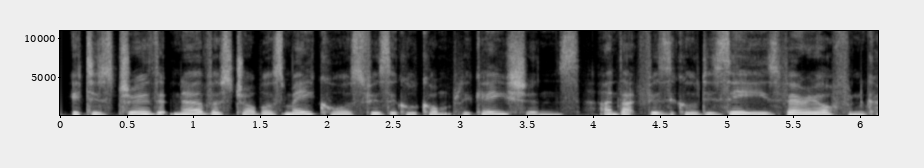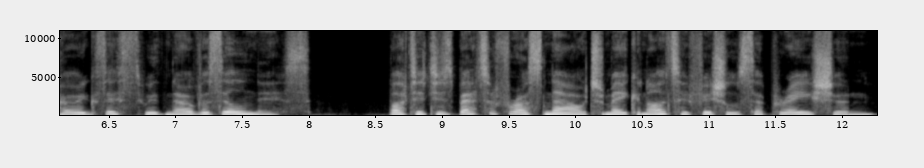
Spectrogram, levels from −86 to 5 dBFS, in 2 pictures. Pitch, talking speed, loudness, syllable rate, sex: 210 Hz, 155 wpm, -17 LUFS, 4.9 syllables/s, female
